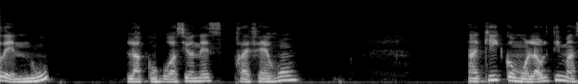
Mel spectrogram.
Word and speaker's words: préférons: préférons. La sílaba tónica es on.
